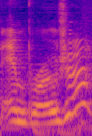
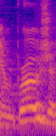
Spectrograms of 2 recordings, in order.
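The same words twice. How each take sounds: First: Every syllable of the name is over-enunciated. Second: The name is said in a relaxed, ordinary way. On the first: "they really pr- overpronounce it" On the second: "I pronounce your name like the salad"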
